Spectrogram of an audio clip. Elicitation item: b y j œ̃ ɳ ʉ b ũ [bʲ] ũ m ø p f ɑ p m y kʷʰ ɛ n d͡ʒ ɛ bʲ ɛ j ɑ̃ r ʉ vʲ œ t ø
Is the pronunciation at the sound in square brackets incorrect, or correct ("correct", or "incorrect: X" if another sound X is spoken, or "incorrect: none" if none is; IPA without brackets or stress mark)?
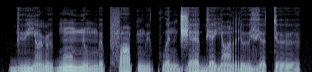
incorrect: mʲ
